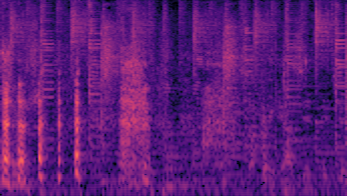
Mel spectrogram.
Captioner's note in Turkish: kahkaha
